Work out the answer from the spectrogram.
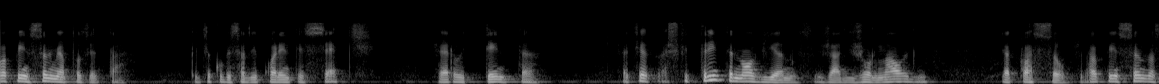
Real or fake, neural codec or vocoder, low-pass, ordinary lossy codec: real; none; 7.2 kHz; Opus, 24 kbps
